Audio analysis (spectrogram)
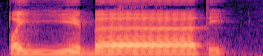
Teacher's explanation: با کے اوپر کھڑی زبر ہے، ایک الف کے برابر کھینچ کر پڑھیں گے۔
